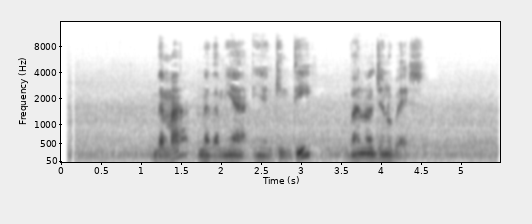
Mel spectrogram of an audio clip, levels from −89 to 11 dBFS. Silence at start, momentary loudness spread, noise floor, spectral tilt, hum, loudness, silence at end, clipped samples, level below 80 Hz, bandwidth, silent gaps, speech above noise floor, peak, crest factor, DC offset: 0.1 s; 24 LU; -47 dBFS; -5.5 dB/octave; none; -25 LUFS; 0.05 s; under 0.1%; -62 dBFS; 10 kHz; none; 23 dB; -4 dBFS; 22 dB; under 0.1%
